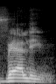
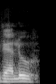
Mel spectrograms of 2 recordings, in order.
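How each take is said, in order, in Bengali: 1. এটি 'lyoo' উচ্চারণে শেষ হয়। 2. এটি সাধারণ 'loo' উচ্চারণে শেষ হয়। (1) "কিন্তু উচ্চারণ কি হবে" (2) "আমরা বলি ভ্যালু"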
